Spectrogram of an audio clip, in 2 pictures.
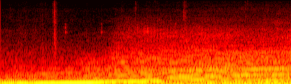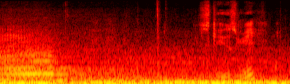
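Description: A Camaro's engine revs hard while driving at night, a loud rising harmonic whine that climbs steeply, holds, then drops back to a steady low rumble, heard from inside the car.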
